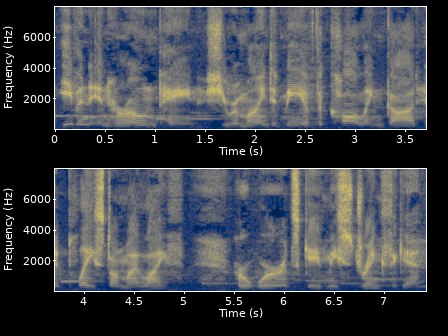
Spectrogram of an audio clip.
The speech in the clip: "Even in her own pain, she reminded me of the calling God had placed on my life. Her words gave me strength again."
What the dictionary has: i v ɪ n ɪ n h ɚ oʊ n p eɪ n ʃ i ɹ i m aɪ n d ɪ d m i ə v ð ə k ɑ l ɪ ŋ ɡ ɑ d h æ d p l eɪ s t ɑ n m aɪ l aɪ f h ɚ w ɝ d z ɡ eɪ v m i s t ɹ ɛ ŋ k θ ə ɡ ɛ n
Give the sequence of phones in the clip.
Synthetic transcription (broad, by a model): i v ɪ n ɪ n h ɚ oʊ n p eɪ n ʃ i ɹ i m aɪ n d ɪ d m i ə v ð ə k ɑ l ɪ ŋ ɡ ɑ d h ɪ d p l eɪ s t n m aɪ l aɪ f h ɚ w ɝ d z ɡ eɪ v m i s t ɹ ɛ ŋ k θ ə ɡ ɛ n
